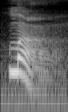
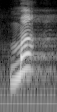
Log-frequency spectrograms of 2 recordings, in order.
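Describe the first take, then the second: First: The pitch falls from high to low. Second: The pitch rises from low to high. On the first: "high to low" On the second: "from low to high"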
